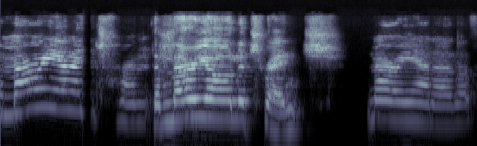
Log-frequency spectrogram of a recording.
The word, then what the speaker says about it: Mariana: Mariana, that's how it's pronounced.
